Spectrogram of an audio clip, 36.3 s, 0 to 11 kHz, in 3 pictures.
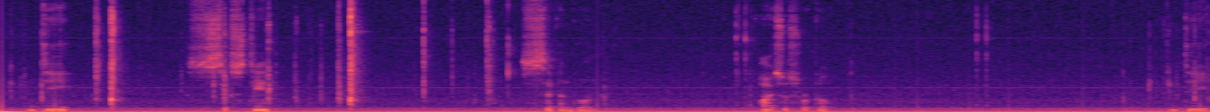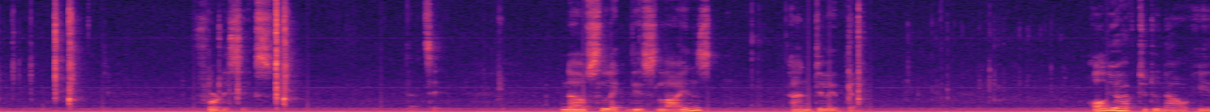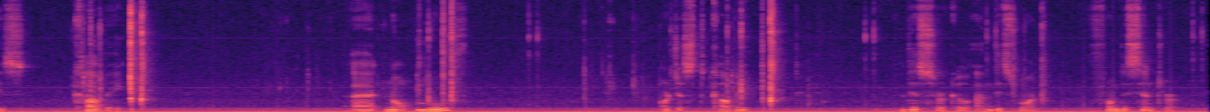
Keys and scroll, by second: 27.6 d.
